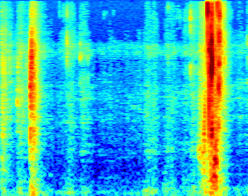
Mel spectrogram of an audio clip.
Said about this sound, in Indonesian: berisik lagi kucing gue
